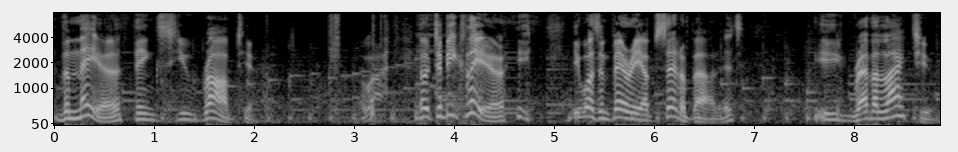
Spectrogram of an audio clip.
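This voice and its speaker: A genteel, awkward man of letters in a game cutscene, hesitant and polite. His voice is bright and highish, with very animated pitch. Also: measured pace, soft background music, full character voice. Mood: nervous, polite. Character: awkward, genteel male writer, refined and hesitant. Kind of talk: video game cutscene acting.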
